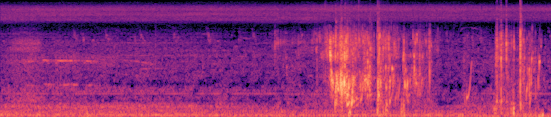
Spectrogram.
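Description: Water splashing at a rubber inner-tube float, with one loud splash about five seconds in and a few smaller splashes near the end.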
